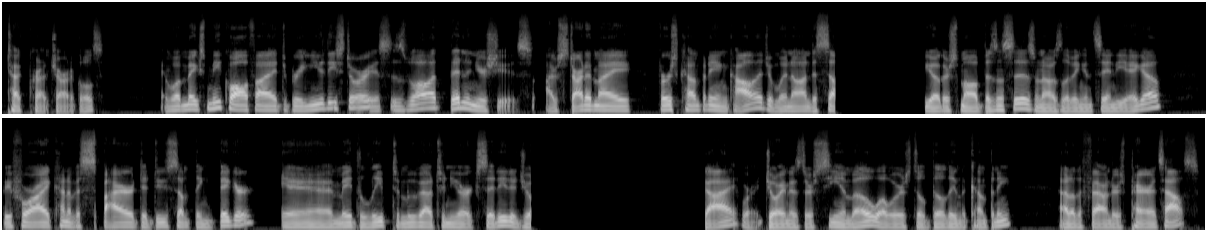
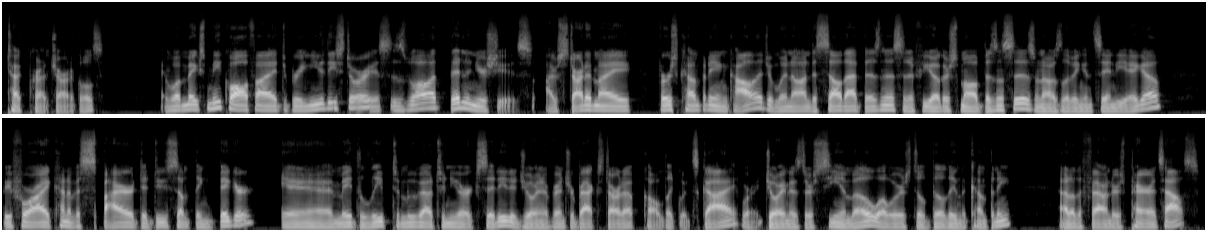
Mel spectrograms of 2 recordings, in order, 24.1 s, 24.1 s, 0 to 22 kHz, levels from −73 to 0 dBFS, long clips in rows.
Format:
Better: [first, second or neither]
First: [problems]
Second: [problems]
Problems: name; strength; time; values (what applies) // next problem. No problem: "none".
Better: second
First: audio cutting out; at 8.5 s for 1 s and at 17 s for 1.5 s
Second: none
